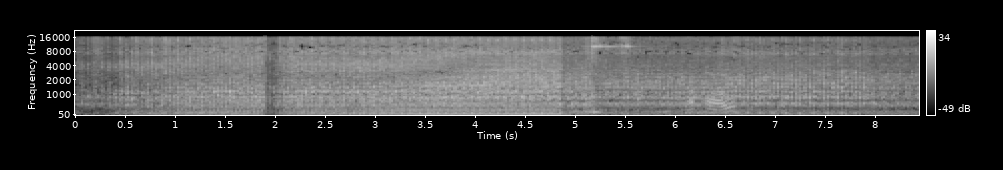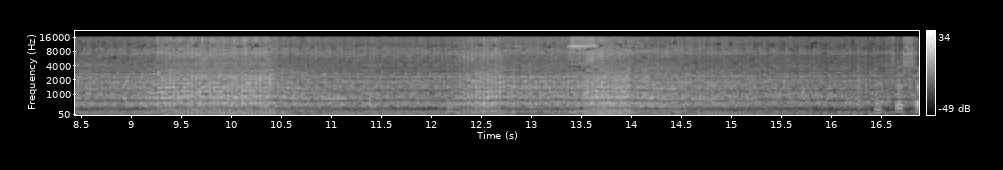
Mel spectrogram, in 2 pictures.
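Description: A STIHL MS 500i chainsaw engine runs steadily and loudly in a forest with a droning, slightly rough tone, shifting a little in pitch, while voices talk over it now and then.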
